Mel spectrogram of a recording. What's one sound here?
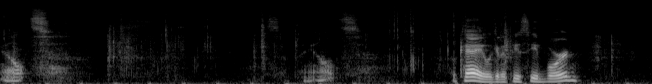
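A plastic bag crinkles and rustles in hands.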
